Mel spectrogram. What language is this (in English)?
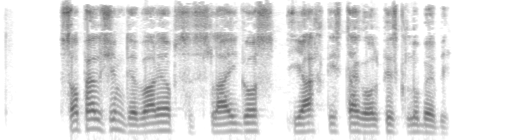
Georgian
